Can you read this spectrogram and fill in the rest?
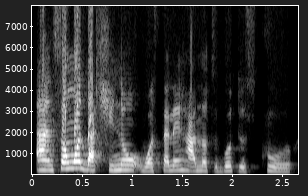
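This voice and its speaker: A woman's voice: mid-range voice, expressive, fast, low-quality recording. A Nigerian woman in her thirties chatting earnestly to camera as a vlogger, encouraging and repeating herself for emphasis. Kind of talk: casual chat to camera.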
